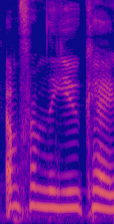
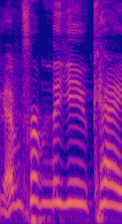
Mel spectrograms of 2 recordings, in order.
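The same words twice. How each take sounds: First: Lightly acted quote, raised pitch; retold introduction. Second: High-pitched, laughing replay of his line; mocking imitation. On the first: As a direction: quote him introducing himself, a little high. First retelling of his introduction. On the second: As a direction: mimic him in a silly high voice.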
